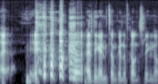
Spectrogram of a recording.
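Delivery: speaking through laughter.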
